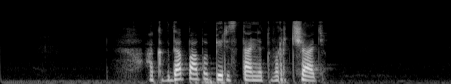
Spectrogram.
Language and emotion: Russian, angry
